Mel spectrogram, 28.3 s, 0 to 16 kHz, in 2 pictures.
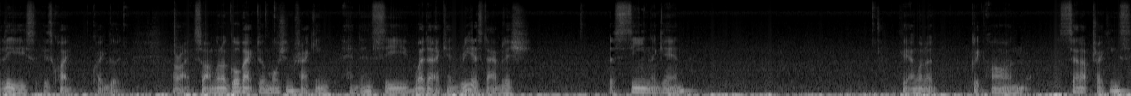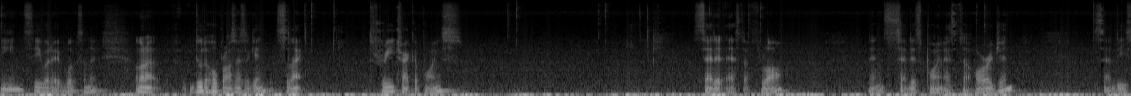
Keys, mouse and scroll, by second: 4.3 scroll down 1, 5.8-7.2 scroll up 1, 7.2-11.7 drag, 16.0-16.8 scroll up 1, 16.8-17.9 scroll down 1, 17.9 click, 20.4 shift+click, 21.5 shift+click, 23.4 click.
